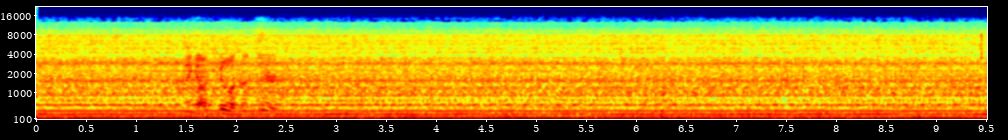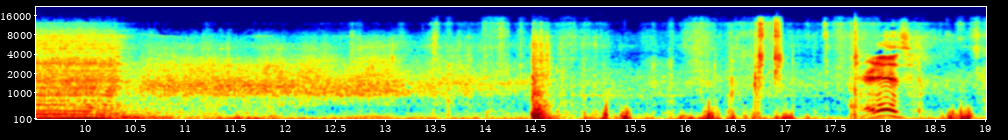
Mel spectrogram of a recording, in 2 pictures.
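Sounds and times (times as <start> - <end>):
engine idling: 0.0 - 10.4
low rumble: 0.0 - 13.9.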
